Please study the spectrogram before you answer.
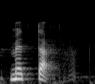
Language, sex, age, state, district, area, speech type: Malayalam, female, 18-30, Kerala, Kasaragod, rural, read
